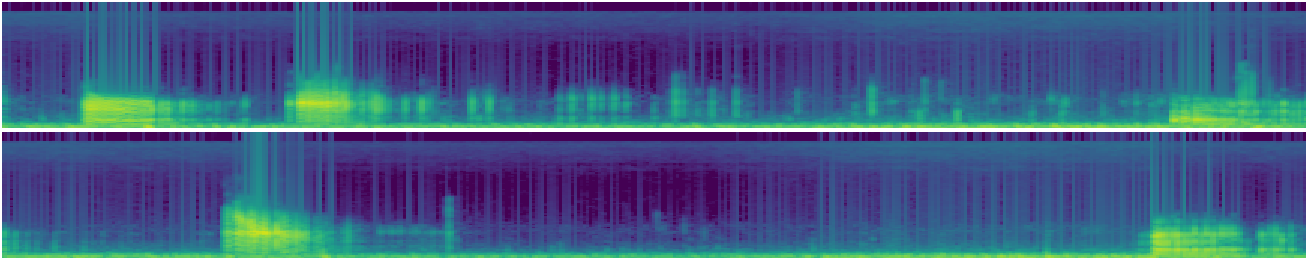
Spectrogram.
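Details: Several separate low gurgling rumbles over a quiet background from an empty stomach, with nothing eaten yet today; hunger stomach growling (borborygmi).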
